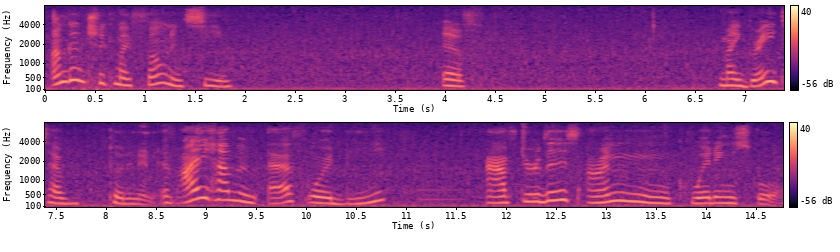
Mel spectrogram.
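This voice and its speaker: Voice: mid-range voice, expressive, slow, pauses often, darkish tone, rough recording. A female streamer chatting casually over gameplay in a slangy, grumbling way. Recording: clear background noise.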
